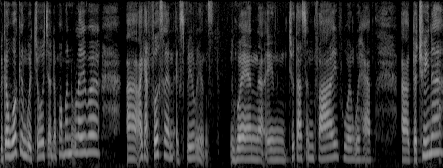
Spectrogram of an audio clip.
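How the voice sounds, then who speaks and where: A woman with a Vietnamese accent, a medium pitch and a dark, mellow tone, very wide pitch swings, a moderate pace, and a quiet background. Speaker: community advocate. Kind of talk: interview. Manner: halting.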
